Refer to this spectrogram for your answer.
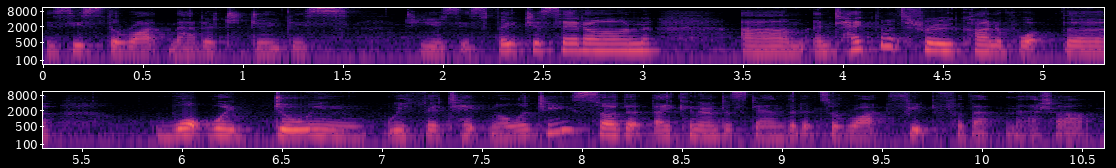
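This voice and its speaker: In an Australian accent, the speaker talks at a fairly quick pace with a dark, mellow tone, ordinary pitch variation, and big swings in loudness. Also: woman, fairly low pitch for a woman. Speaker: legal technology company founder. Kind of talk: interview. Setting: conference.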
